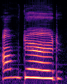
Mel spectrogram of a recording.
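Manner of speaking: high put-on granny voice; high-pitched mock deathbed line; dying old lady. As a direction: announce death as a comic old woman.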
